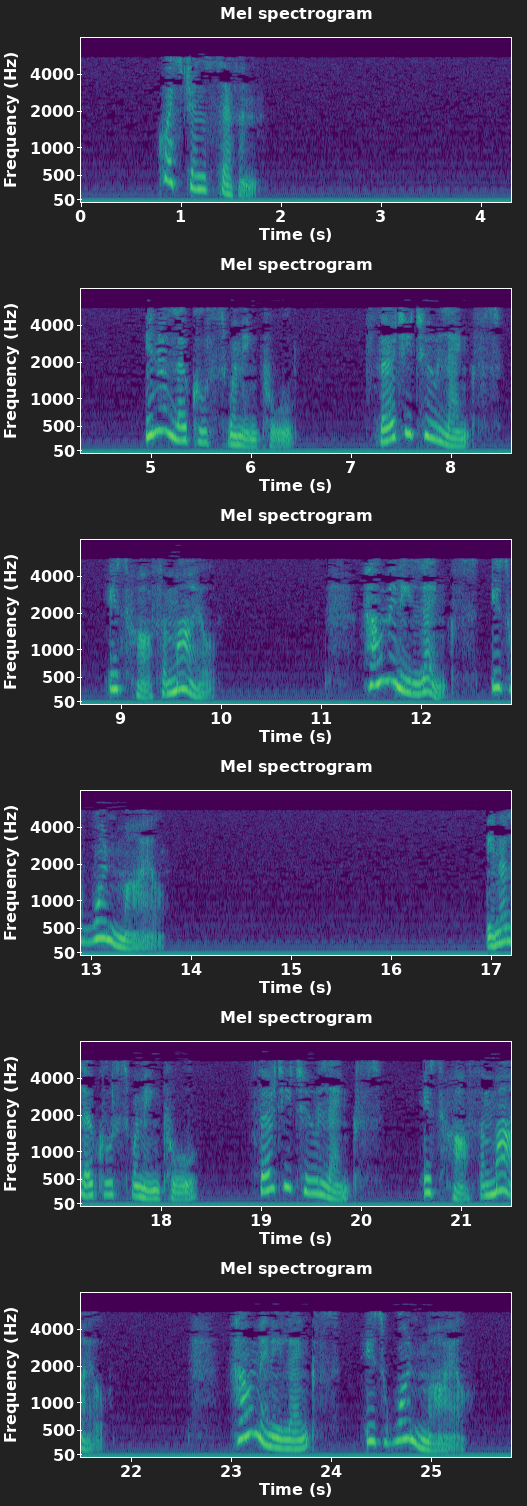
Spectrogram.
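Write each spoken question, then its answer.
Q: How many lengths is 1 mile?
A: 64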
